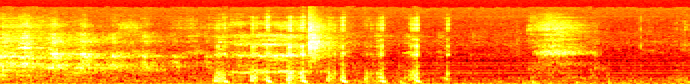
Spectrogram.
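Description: Audience laughter fading away in the first second, followed by a few scattered short chuckles.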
